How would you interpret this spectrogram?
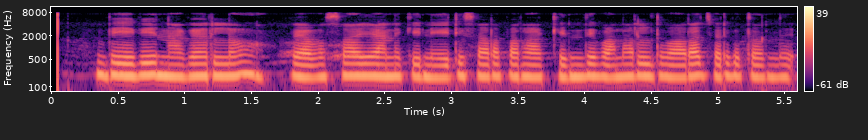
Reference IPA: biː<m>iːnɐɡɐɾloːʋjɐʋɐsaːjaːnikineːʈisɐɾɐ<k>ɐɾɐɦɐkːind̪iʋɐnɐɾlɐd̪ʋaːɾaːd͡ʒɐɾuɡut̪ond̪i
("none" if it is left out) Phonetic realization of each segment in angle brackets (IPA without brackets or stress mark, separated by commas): b, p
